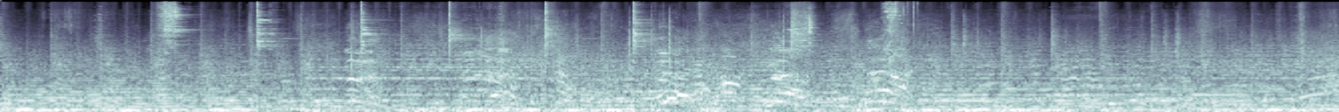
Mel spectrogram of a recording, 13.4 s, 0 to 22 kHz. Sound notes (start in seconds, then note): 0.1 dramatic music; 2.4 swords clanging; 7.5 dramatic music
